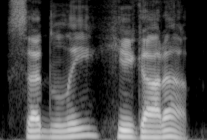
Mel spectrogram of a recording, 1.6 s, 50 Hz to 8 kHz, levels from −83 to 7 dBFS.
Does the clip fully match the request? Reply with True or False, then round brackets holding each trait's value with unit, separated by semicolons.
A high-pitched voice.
False (125 Hz)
